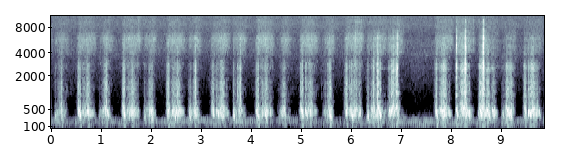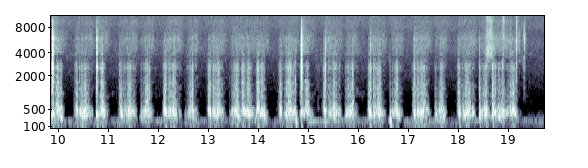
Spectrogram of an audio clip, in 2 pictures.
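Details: Heart sounds at the pulmonary area (position P), patient sitting, dilated aortic root: uneven rhythm at roughly 60–70 a minute, with early beats and a pause after one; irregular rhythm with premature atrial and ventricular contractions.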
